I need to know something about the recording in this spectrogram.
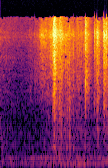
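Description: Hands flipping through plastic CD cases in a rack: a few sharp clacks and light rustling, starting about a second in, the loudest clack first.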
